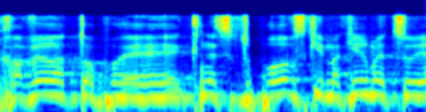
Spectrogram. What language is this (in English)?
Hebrew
